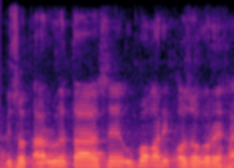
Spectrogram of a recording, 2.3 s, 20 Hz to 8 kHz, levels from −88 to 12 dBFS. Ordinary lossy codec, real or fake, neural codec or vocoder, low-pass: none; real; none; none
